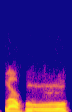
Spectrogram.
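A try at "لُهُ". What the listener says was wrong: লাম পেশ লু আর হা পেশ, হা উল্টা পেশ, লু আর হু কি হয়? জি তাহলে আপনি লাহু বলছিলেন, লুহু হবে।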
